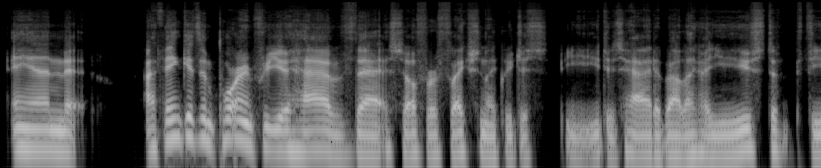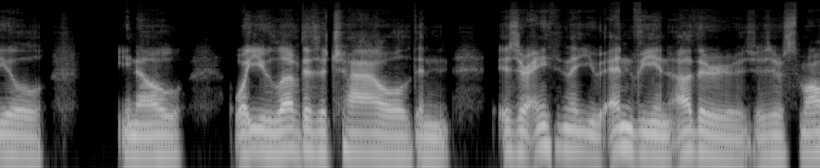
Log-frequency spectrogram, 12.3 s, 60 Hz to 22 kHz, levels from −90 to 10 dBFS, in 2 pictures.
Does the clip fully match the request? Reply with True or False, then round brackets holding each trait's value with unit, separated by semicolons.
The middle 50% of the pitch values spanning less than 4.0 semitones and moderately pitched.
False (3.5 semitones; 105 Hz)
